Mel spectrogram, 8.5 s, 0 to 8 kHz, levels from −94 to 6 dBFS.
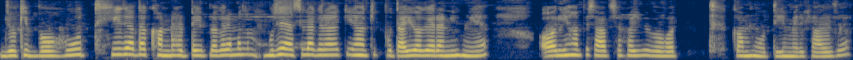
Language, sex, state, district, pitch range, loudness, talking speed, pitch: Hindi, female, Chhattisgarh, Rajnandgaon, 230-270 Hz, -16 LUFS, 250 wpm, 250 Hz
